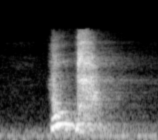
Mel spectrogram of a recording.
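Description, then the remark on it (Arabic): A single sharp sneeze, a quick voiced intake followed by a bright, noisy burst, loud against an otherwise quiet background. “يرحمك الله”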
